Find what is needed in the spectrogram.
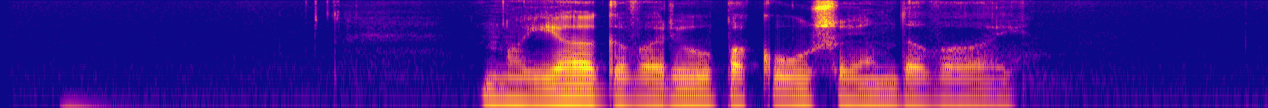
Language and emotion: Russian, sad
